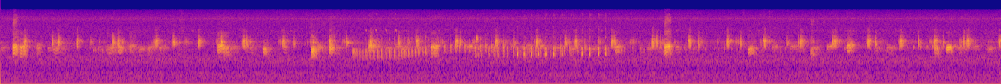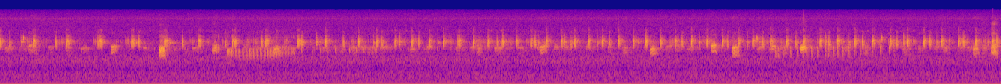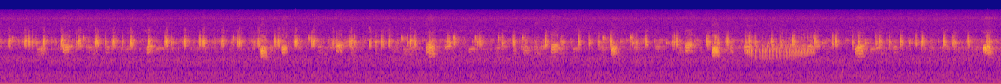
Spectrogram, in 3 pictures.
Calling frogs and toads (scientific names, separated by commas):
Sphaenorhynchus surdus, Boana bischoffi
